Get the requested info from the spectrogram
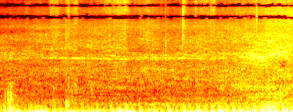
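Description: An engine running steadily, a low rapid pulsing rumble.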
